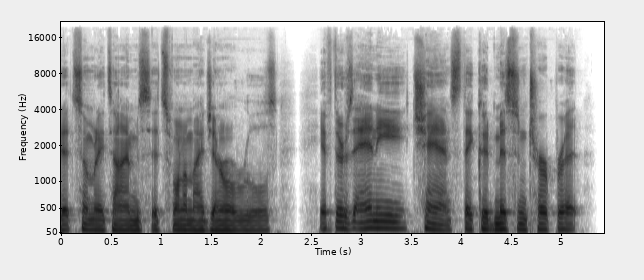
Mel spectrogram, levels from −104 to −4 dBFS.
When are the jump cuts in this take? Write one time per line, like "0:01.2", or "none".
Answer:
none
